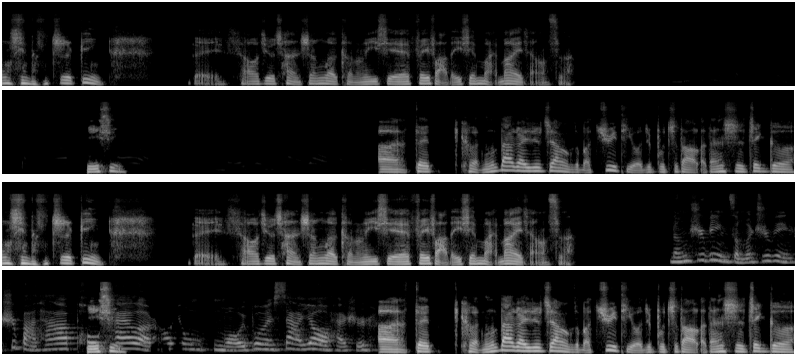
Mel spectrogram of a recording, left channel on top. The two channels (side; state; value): left; quieter; 6.0 dB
